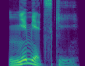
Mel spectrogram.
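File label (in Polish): "niemiecki", Polish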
